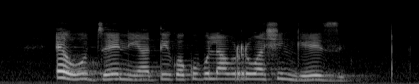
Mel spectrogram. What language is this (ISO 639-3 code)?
tso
